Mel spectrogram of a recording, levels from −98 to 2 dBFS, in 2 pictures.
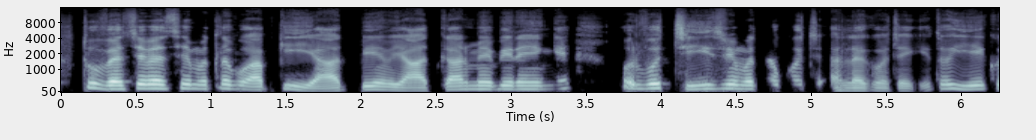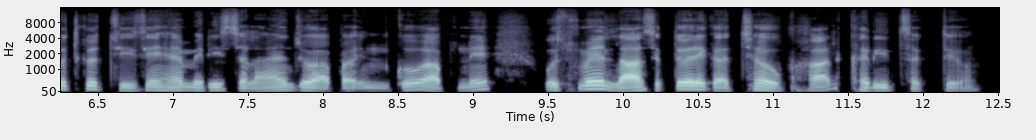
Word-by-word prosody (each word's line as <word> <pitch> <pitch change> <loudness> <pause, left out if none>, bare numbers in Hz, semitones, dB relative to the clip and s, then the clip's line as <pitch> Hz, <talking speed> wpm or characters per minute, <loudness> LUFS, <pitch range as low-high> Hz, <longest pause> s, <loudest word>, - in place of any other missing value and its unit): तो 205 - +4
वैसे-वैसे 175 +3 +7
मतलब 170 +1 -1
वो 155 - 0
आपकी 130 -2 +1
याद 100 +3 +1
भी 140 0 +2 0.2
यादगार 110 +6 +1
में 150 0 +2
भी 155 0 +2
रहेंगे 150 +3 -1 0.4
और - - +2
वो 190 +2 +6 0.2
चीज़ 165 +3 -1
भी 175 - +5
मतलब 160 - -1
कुछ 180 - -10
अलग 105 -1 -3
हो 100 - -4
जाएगी। 100 -1 -8
तो 175 - -1
ये 155 -2 -1
कुछ-कुछ 150 -1 -3
चीज़ें 115 +2 -4
हैं 120 - -1
मेरी 120 0 -4
सलाह 95 +1 -4
हैं, 120 +1 -3
जो 115 -2 -1
आप 95 -1 -2
इनको 105 +6 -5
आपने 125 +7 -5 0.5
उसमें 155 +6 +2
ला 110 +2 +6
सकते - - -2
हो - - +6
और 70 - +6
एक - - -1
अच्छा - - -1
उपहार - - -2
खरीद 105 +2 -4
सकते - - -10
हो। - - -14
140 Hz, 205 wpm, -23 LUFS, 110-155 Hz, 0.5 s, वैसे-वैसे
